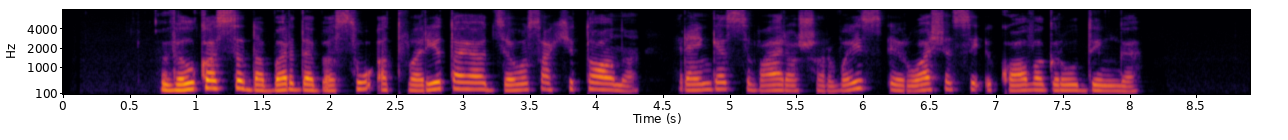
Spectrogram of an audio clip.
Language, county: Lithuanian, Šiauliai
